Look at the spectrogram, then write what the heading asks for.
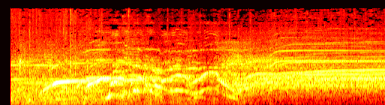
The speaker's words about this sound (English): So this says the crowd goes wild as Beto takes the stage at the anti-NRA protests in Texas, in Houston, Texas.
